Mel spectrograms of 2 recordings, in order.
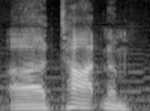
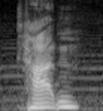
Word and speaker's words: Tottenham: I believe it's called Trottenham Hotspur. – Tottenham. – Tottenham. – Trottenham. I mean, this is a mispronunciation buffet. Tottenham, the EPL team.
